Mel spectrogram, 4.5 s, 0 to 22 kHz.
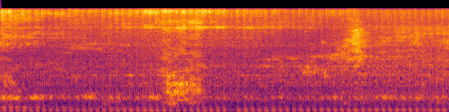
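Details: Honda Vario 150 scooter after engine rebuild for overheating, coolant loss, oil loss and rough running, first start with new coolant: even, quick putter at idle with no knocking or rattle; engine sounds healthy.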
